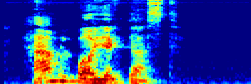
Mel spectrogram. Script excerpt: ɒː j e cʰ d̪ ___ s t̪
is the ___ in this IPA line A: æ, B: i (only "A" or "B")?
A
